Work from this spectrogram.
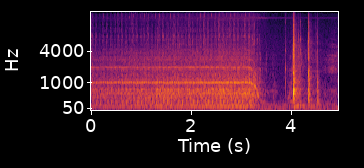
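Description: A home sewing machine runs steadily and close while free-motion quilting meandering loops across a quilt block, then stops, leaving a few sharp clicks and taps.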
